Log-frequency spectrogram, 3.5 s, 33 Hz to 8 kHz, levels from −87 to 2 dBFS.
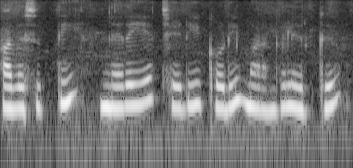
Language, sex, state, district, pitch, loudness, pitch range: Tamil, female, Tamil Nadu, Nilgiris, 245 Hz, -14 LUFS, 235-265 Hz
